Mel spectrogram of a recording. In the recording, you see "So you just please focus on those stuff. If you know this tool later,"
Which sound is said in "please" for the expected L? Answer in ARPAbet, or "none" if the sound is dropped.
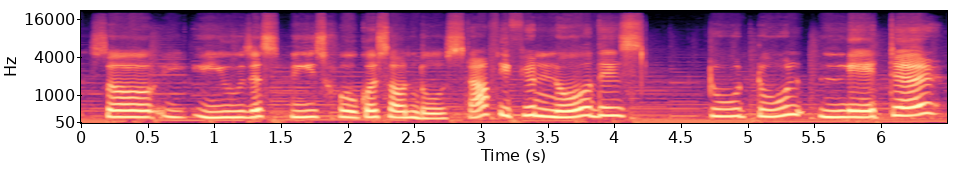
none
